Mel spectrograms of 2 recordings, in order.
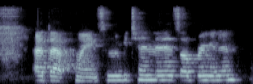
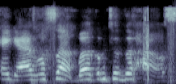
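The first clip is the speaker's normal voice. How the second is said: laid-back, relaxed little wasp voice; 3 semitones higher, 4 dB louder than usual. Telling another speaker about a wasp by the door, voicing the wasp. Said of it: "and he's like".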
